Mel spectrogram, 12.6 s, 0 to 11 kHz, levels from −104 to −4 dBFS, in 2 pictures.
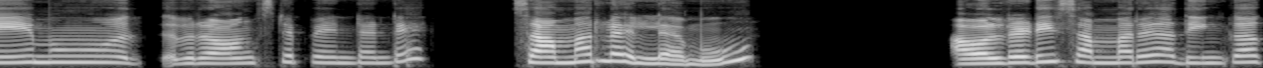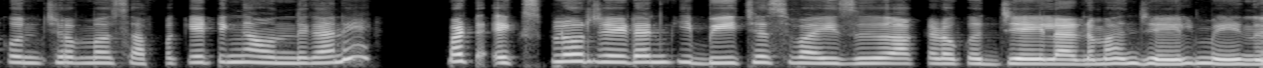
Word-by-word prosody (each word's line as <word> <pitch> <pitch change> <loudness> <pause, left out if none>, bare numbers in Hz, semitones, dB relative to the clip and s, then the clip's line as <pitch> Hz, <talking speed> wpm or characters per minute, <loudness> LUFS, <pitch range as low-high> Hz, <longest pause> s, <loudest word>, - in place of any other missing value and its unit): మేము 295 +1 +3 0.7
wrong 250 +2 0
step 305 -2 -8
ఏంటంటే, 270 +7 -6 0.6
సమ్మర్‌లో 315 +6 +5
ఎళ్ళాము. 205 -6 -1 1.3
ఆల్రెడీ 280 +6 +5
సమ్మర్ 275 0 0
అది. 270 -3 -2
ఇంకా 300 +3 -1
కొంచెము 265 -1 -4
సఫోకేటింగ్‌గా 290 +6 -2
ఉంది 260 0 -3
గాని, 380 - 0 0.5
బట్ 340 -2 +4
ఎక్స్‌ప్లోర్ 335 +5 -1
చేయడానికి 300 0 +1
బీచెస్ 275 +2 +1
వైస్ 245 -2 -1 0.2
అక్కడ 240 0 -6
ఒక 235 - -2 0.2
జైల్, 225 -1 +5
అండమాన్ 230 +4 -2
జైల్ 215 +3 +1
మెయిన్. 215 -1 +1
270 Hz, 120 wpm, -24 LUFS, 245-300 Hz, 1.3 s, సమ్మర్‌లో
